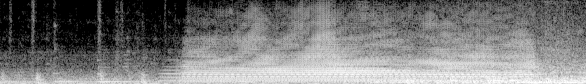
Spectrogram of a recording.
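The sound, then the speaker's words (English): A passenger train rumbles along the rails, with a low mechanical roar swelling up about a second in and holding steady, topped by a sustained tonal whine like a horn or wheel squeal. “This train has changed the lives of many people.”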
